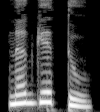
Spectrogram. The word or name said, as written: ನಗ್ಗೆತ್ತು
